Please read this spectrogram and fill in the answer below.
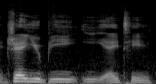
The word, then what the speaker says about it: Jubeat: And it's I think it's pronounced Ubeat, but it's J J U B E A T Jubeat.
